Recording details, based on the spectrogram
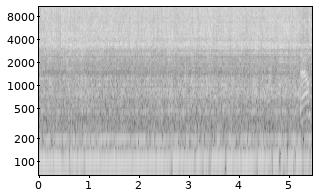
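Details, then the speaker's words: Oldsmobile Cutlass with swapped V8 idling smoothly with a steady deep hum, no knocks, ticks or misses; oil pressure around 50 psi at idle; some belt slippage squeal on throttle remains. "good oil pressure center on 50 pounds an idol"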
